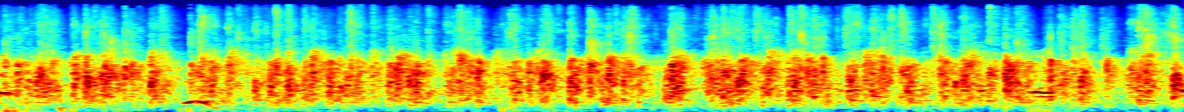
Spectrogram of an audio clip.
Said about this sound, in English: Just before, whilst I'm on the roll, we want to say a massive thank you to this venue for putting us up. They did it last minute, right? So let's give them a massive round of applause.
